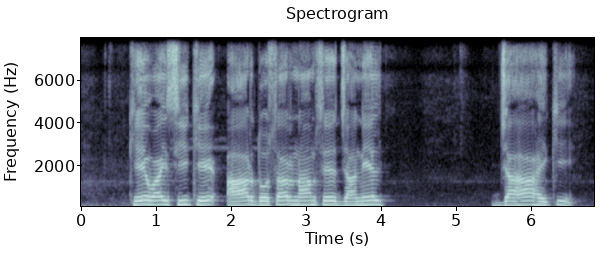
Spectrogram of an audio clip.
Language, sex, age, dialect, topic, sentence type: Magahi, male, 41-45, Northeastern/Surjapuri, banking, question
